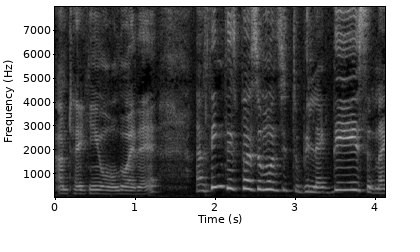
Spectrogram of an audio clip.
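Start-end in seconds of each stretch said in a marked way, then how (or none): 1.8-4.1 musing put-on French accent, pitched up. Mimicking bag designers imagining what the buyer wants, in a french accent. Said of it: "I'm doing a French accent".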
